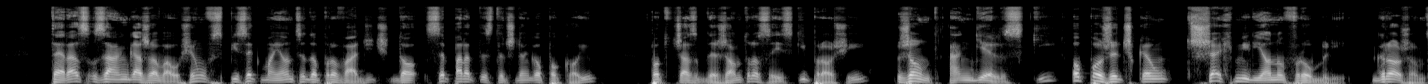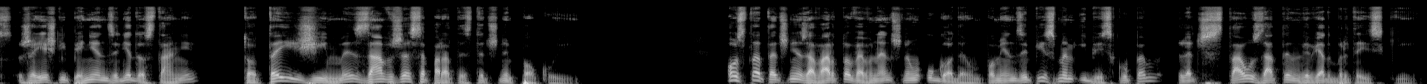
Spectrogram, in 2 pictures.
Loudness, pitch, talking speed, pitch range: -20 LUFS, 100 Hz, 100 wpm, 80-120 Hz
